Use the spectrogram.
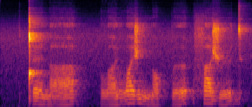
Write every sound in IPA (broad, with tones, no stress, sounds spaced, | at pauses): ǃ ɛ˧˩ n a˩˧ | lˠ a˩˧ j lˠ ɛ˦ ʒ nː ɒ˩˧ pː ə˩˥ | f a˦ ʒ ø˩˥ d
